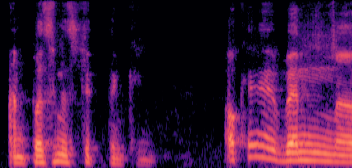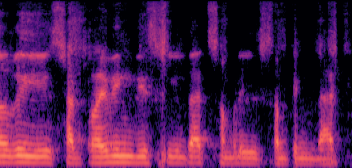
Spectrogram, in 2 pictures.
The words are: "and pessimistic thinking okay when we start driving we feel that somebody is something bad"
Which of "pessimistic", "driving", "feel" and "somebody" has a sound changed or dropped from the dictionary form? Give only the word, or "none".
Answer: none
